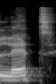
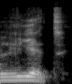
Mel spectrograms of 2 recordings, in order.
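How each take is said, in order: First: The vowel is a plain e sound. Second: The vowel starts with a y glide. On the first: The speaker calls it wrong. "Now it's not let" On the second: The speaker calls it right. "but liet"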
